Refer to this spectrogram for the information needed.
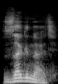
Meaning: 1. to drive into 2. to hammer into 3. to herd into 4. to sell, to flog 5. to exhaust, to fatigue; to drive to exhaustion, to drive too hard (a horse)
- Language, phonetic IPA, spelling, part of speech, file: Russian, [zɐɡˈnatʲ], загнать, verb, Ru-загнать.ogg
